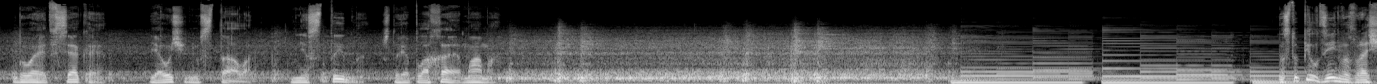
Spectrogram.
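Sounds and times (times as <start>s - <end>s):
steady droning tone: 0.0s - 12.8s
speech: 0.1s - 6.0s, 12.8s - 13.7s
train carriage rumbling along rails with clacks: 0.1s - 9.5s.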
